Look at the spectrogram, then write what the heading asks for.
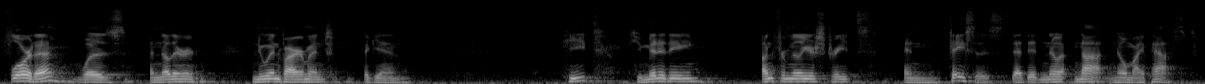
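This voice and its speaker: Slow, earnest man telling his life story. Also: mid-range voice, darkish tone. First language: not English. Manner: earnest, reflective, pauses and restarts, clears his throat often. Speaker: speaker sharing a personal story. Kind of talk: prepared personal story told to an audience.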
